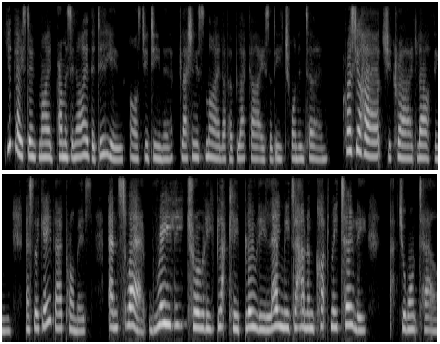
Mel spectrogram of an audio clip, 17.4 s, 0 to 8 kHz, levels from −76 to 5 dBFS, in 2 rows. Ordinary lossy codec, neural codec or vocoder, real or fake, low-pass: MP3, 48 kbps; codec, 16 kHz, 0.8 kbps, ZipCodec; fake; 7.2 kHz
